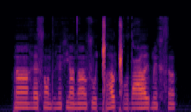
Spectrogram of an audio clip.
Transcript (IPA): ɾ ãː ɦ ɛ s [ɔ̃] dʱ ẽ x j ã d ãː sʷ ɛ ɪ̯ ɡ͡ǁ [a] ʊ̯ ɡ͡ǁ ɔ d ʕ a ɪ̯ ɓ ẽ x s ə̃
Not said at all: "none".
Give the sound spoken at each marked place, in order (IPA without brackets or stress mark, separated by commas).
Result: ɔ̃, a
